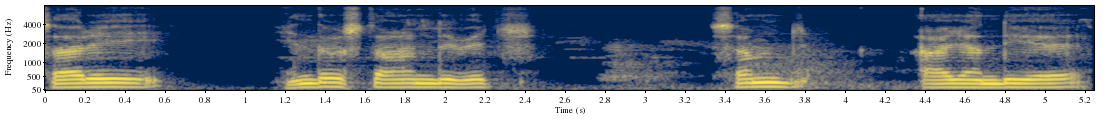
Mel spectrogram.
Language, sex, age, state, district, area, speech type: Punjabi, male, 60+, Punjab, Bathinda, rural, spontaneous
